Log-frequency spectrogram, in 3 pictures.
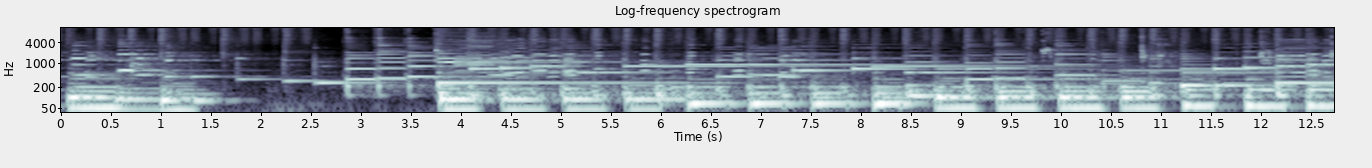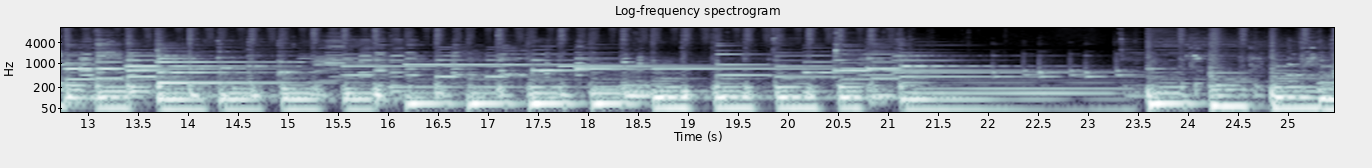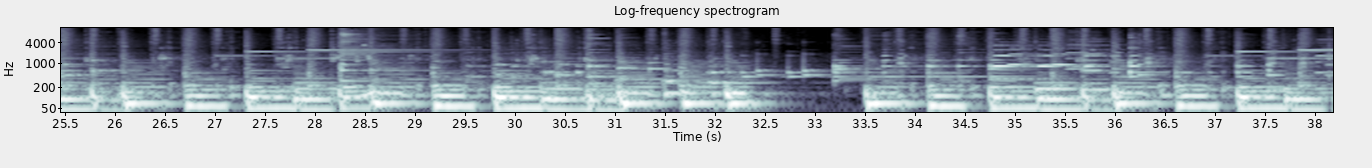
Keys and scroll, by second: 1.9 s, 2.9 ], 9.9 super+0, 11.3 z, 13.0 v, 21.4 super+t, 22.0 alt+super+t, 33.4 shift+Up, 36.3 shift+Return, 37.7 shift+z.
